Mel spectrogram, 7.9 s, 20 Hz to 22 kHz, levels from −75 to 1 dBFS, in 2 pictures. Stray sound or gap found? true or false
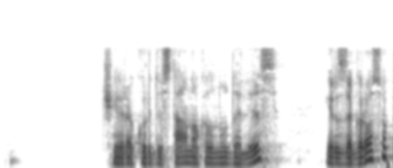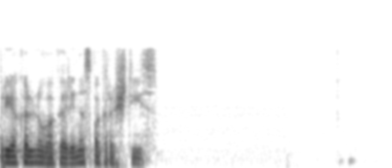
false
